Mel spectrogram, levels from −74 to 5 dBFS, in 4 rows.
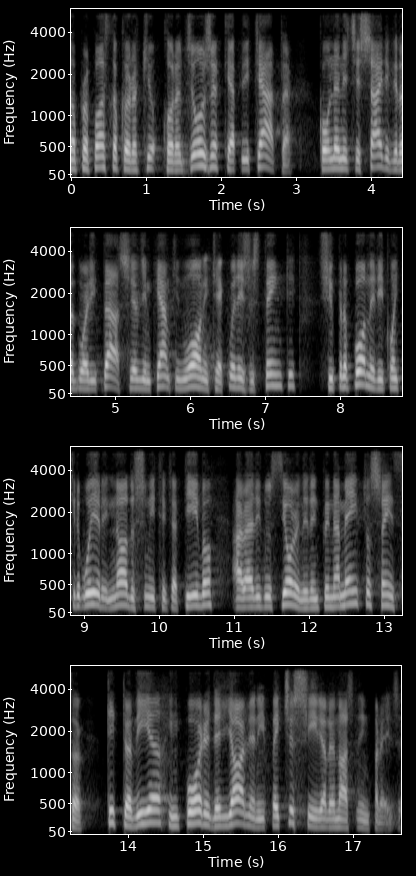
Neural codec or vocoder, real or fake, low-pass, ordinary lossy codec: codec, 16 kHz, 0.5 kbps, FunCodec, trained on Chinese and English, 25 frames a second; fake; 5.4 kHz; none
